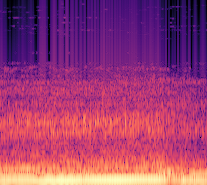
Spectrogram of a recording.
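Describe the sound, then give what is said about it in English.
A car engine rumbles steadily, a deep low drone holding nearly constant level for a few seconds as the vehicle pulls off in thick fog, with no voices. “We went across the street, got in the car, and took off.”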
